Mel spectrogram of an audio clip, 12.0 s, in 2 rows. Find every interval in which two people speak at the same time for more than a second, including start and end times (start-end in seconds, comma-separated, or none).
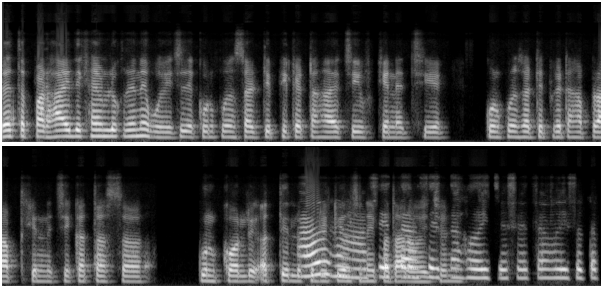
8.9-10.6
